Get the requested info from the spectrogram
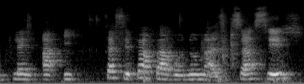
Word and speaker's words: paronomase: C'est pas paranomase. – Presque ça, tu l'as. Paronomase. – Paronomase.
